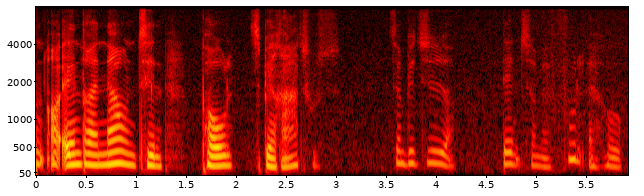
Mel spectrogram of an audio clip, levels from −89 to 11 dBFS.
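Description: Automatic gain rising from 3.57 s to the end: after the input level fell by about 15 dB, the gain control slowly pushed it back up, swelling speech and background together.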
